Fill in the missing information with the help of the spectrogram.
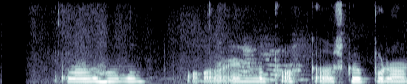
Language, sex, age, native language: Icelandic, male, 13, Icelandic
